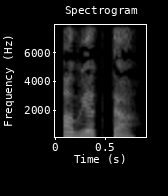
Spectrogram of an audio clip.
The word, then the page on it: ಅವ್ಯಕ್ತ: avyakta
